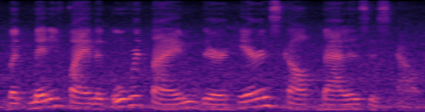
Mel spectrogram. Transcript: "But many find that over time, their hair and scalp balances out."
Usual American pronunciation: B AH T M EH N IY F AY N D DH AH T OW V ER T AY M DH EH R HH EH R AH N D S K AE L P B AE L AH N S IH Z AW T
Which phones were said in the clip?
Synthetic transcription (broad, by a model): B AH T M EH N IY F AY N D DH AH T OW V ER T AY M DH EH R HH EH R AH N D S K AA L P B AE L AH N S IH S AW T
